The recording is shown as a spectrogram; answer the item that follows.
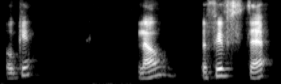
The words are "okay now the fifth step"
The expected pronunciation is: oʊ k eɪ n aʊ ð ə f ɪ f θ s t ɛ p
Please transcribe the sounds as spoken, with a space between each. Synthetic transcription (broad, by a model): oʊ k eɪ n aʊ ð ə f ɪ f t s t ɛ p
